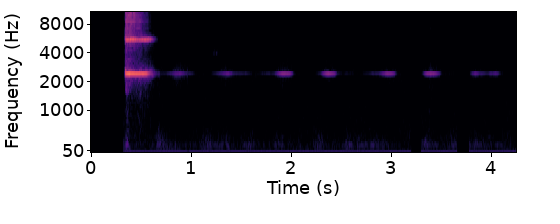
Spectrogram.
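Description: A bell struck once, about a third of a second in, that keeps ringing in a single high tone, pulsing about twice a second as it slowly fades. It is the bell that opens a moment of silence for meditation.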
